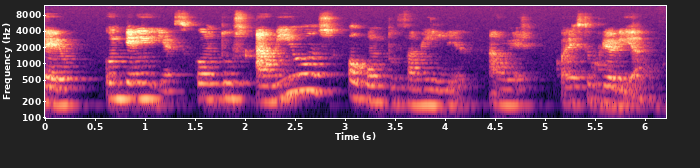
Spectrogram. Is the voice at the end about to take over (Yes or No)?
Yes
